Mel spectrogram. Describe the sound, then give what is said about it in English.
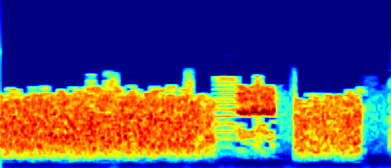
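A loud, harsh burst of packet radio data fills the channel with dense buzzing static, shifting into a warbling tonal stretch partway through before cutting off in short drops. No voices. “Hey, who's got the packet?”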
